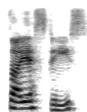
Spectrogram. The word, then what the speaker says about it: Thyestes: the race as well okay so that's the thyestes sorry i think i mispronounced it earlier uh let's talk about the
